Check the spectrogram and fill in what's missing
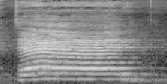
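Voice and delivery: put-on high, called-out little girl's voice from upstairs; little girl calling. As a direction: call up high like a small child from her bed.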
